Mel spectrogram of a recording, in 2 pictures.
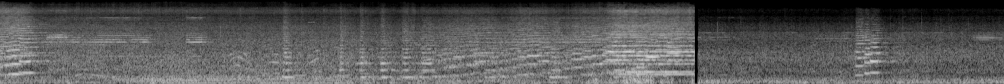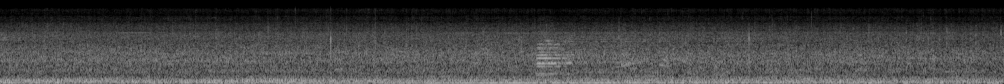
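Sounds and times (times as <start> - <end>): vehicle engine accelerating: 0.0 - 7.0
vehicle horn toot: 0.0 - 7.0, 15.4 - 15.8
traffic noise: 0.0 - 20.0.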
